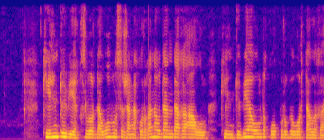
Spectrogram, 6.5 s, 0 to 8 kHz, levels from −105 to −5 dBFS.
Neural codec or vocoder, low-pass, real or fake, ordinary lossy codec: none; none; real; none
